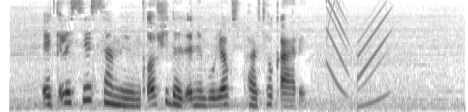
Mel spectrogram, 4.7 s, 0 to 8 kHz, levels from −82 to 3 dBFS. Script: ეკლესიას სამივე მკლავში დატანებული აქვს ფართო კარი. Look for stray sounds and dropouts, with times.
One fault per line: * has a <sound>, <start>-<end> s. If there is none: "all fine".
* has a chirp, 3.3-4.0 s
